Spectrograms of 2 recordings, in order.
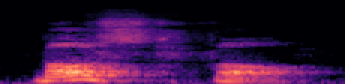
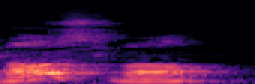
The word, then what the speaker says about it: boastful: We call that boastful, and it's got the S-T where you can hear the T in it. So it's S-T, st, boast. Boastful.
